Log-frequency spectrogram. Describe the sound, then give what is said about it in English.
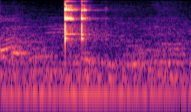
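Ice cubes clink twice against the side of a glass in quick succession as they are twirled, bright, over a low steady background hum. “Tully took a moment to stare at McAllen before he gave the ice cubes a twirl in his glass.”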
